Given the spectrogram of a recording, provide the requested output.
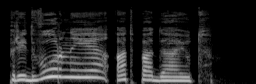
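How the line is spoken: Dejected sigh. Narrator (Russian): уныло вздохнула я

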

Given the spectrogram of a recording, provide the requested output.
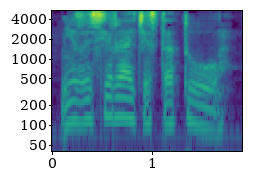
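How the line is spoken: Weary drawl. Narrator (Russian): устало протянул адмирал

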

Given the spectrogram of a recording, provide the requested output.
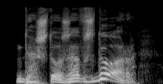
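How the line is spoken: Irritated exclamation. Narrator (Russian): раздраженно воскликнул он

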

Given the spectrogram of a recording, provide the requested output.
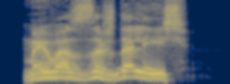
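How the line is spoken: Spat out angrily. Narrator (Russian): выплевываю зло

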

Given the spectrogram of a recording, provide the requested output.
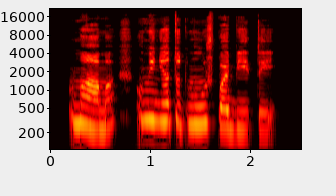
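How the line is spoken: Sobbing. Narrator (Russian): Сквозь рыдания делилась с родительницей

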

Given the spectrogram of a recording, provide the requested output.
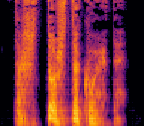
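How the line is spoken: Irritated. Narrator (Russian): раздраженно произнес я

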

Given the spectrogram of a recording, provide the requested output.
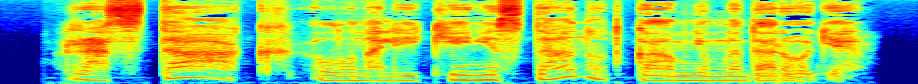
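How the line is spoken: Hissing whisper. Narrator (Russian): прошипел и шепот

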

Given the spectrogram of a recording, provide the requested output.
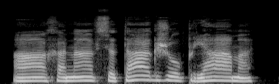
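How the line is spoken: Gloomy remark. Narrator (Russian): мрачно заметил Ансельм

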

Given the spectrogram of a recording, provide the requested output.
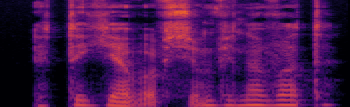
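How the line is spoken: Guilt-stricken whisper. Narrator (Russian): прошептала Дана, раздавленная чувством вины

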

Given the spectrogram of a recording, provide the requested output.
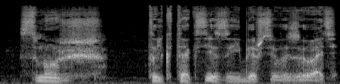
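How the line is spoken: Gloomy joking. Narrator (Russian): мрачно отшутился Артем

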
